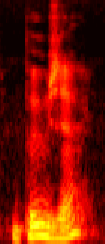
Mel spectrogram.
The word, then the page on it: boozer: /ˈbuː.zə(ɹ)/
